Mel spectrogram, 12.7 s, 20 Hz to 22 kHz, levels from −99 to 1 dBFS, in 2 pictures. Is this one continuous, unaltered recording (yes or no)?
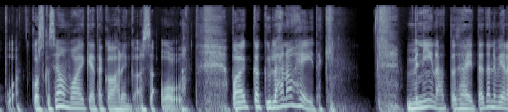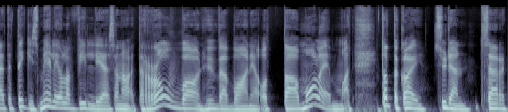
no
